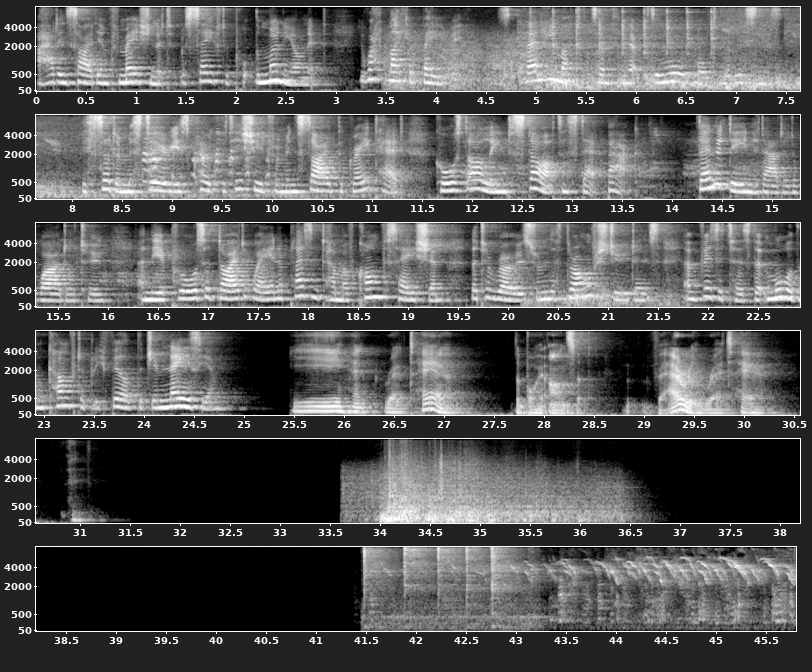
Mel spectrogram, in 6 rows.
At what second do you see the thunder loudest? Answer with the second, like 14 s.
34 s.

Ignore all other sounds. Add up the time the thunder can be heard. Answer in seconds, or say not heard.
9 s.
